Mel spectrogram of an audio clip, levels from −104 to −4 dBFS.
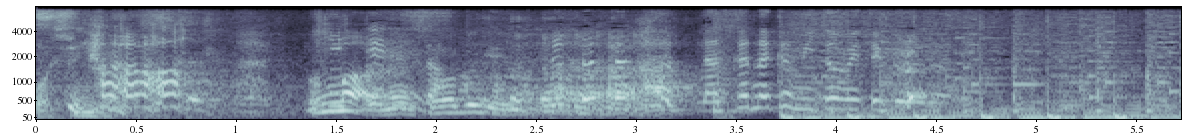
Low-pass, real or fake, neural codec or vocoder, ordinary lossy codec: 7.2 kHz; real; none; none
